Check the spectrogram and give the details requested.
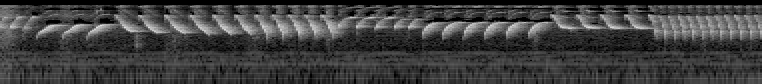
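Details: Canary delivering a long, rich song for prompting other canaries to sing: series of loud descending swept notes repeated about twice per second, grouped in changing phrases, ending in a high fast trill.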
